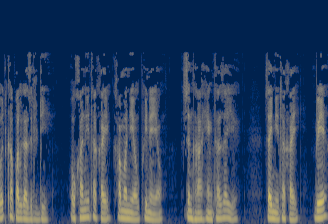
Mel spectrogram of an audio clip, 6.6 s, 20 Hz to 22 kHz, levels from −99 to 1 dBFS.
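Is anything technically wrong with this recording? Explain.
Yes. Throughout the speech, the treble stops dead at about 8.4 kHz, and plainly audible watery, swirling artefacts colour the sibilants and smear consonant onsets. This is likely MP3 compression at a low bitrate, which fits about 32 kbps. The encoder discards high frequencies and lets weak spectral detail flicker between frames.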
